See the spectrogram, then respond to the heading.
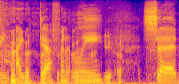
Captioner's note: laughter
